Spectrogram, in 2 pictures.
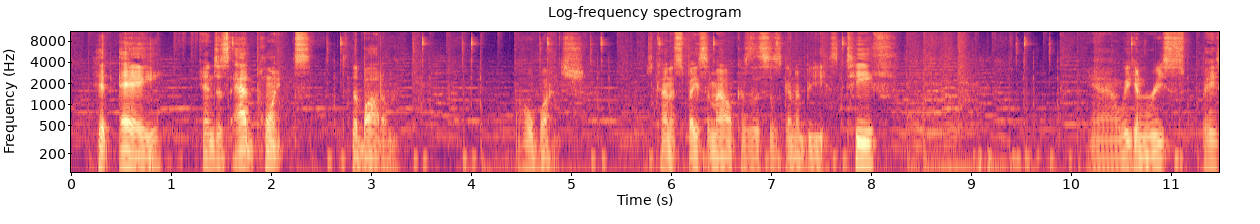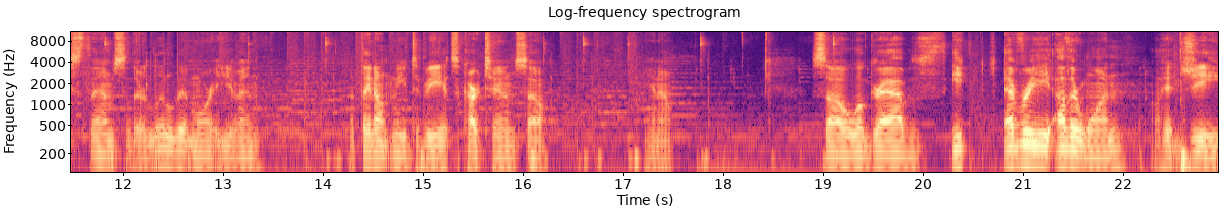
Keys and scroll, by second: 0.6 a, 9.1 t, 10.0 shift+t, 22.6 g.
